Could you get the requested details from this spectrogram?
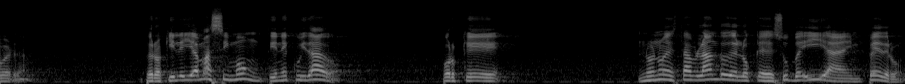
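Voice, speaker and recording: High-voiced Salvadoran pastor preaching. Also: male voice, a bit bright. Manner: conversational, asks the congregation questions. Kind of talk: sermon. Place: church. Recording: long hall reverb.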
